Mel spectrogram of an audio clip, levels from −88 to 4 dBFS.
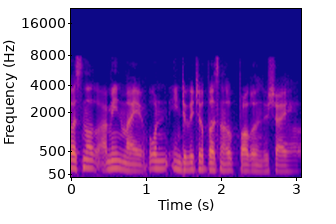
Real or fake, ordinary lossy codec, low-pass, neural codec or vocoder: fake; none; none; codec, 16 kHz, 0.8 kbps, ZipCodec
